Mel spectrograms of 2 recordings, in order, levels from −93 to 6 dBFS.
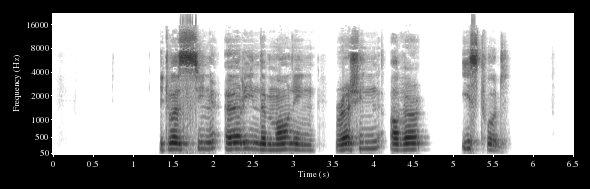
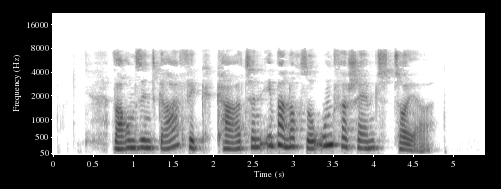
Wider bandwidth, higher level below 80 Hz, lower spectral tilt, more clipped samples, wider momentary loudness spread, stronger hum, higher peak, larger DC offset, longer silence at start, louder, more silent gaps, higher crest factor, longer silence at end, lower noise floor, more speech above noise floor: first, 16 kHz vs 8 kHz; about the same, -62 dBFS vs -66 dBFS; second, -2 dB/octave vs -6.5 dB/octave; neither; first, 19 LU vs 9 LU; neither; first, 0 dBFS vs -6 dBFS; neither; first, 1.35 s vs 0.75 s; first, -13 LUFS vs -25 LUFS; first, 4.78-5.08 s vs none; about the same, 16 dB vs 18 dB; first, 0.85 s vs 0.7 s; first, -81 dBFS vs -72 dBFS; first, 67 dB vs 48 dB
